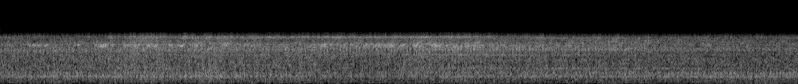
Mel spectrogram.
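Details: Opel X20XEV engine idling with a constant thin, high-pitched hissy squeal above engine noise; strange noise, cause not identified.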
